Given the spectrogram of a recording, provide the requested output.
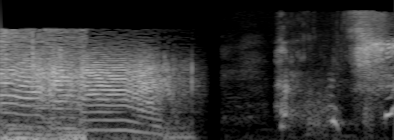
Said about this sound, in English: Oh my God, I sneezed, sorry.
